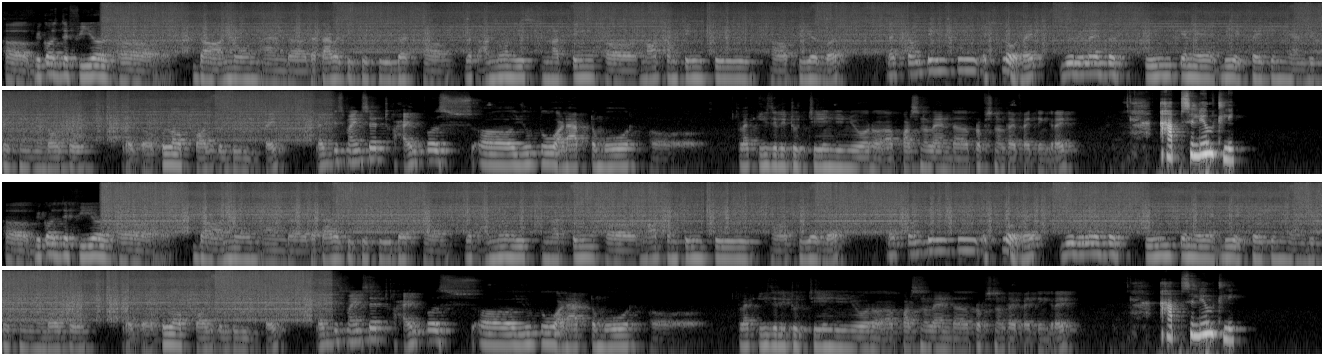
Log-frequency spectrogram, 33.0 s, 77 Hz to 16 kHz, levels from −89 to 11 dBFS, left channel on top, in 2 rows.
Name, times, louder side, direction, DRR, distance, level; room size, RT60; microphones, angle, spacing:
voice 1, 0.0-2.1 2.4-10.5 11.1-14.0 14.2-20.0 20.4-25.2 25.7-29.8, left 2 dB, 50° left, 4.4 m, -39 dB
sound 1, 1.2-20.6, right 4 dB, 25° right, 3.0 m, -37 dB
voice 2, 30.6-31.9, left 5 dB, 75° left, 0.7 m, -23 dB
28.5 x 16.0 x 2.7 m
head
